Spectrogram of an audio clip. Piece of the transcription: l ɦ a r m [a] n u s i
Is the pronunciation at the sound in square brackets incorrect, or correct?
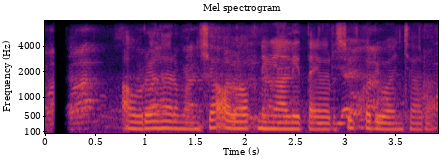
correct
